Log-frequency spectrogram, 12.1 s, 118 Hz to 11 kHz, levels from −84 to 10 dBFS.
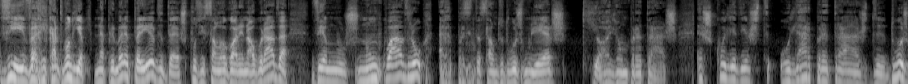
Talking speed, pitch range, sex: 155 wpm, 100-130 Hz, male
